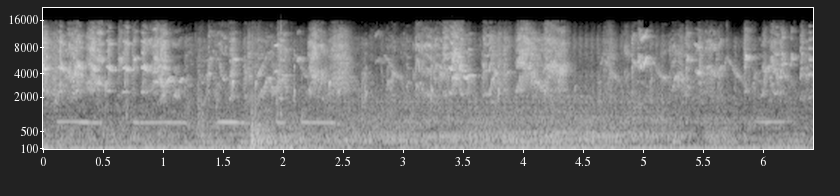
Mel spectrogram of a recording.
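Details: Java sparrows in an aviary produce rapid, high-pitched twittering and clicking phrases, with a few short steady tones and a constant low hum underneath.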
